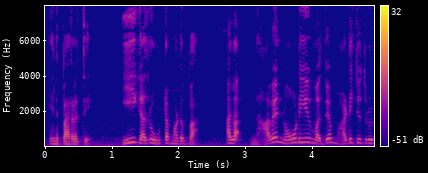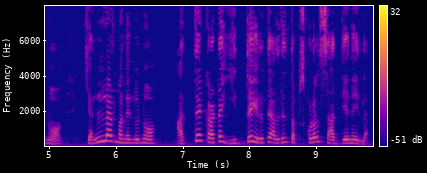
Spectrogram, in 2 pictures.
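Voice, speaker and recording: A woman voicing a calm middle-aged village husband in a cartoon, gently coaxing his wife to eat. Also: mid-range voice, normal speed, slight background noise, close to an everyday voice. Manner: soothing, coaxing. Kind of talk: cartoon voice acting.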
